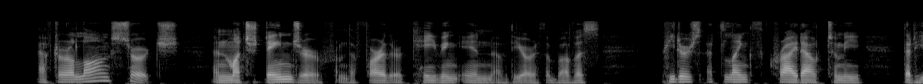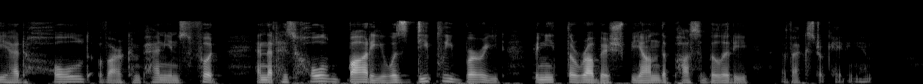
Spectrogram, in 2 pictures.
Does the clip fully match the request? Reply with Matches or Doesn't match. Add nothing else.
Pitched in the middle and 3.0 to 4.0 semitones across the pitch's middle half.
Doesn't match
